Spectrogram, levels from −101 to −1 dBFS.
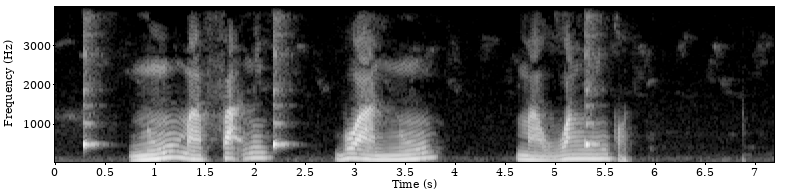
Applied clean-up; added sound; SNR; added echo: none; Cowbell; 6 dB; none.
